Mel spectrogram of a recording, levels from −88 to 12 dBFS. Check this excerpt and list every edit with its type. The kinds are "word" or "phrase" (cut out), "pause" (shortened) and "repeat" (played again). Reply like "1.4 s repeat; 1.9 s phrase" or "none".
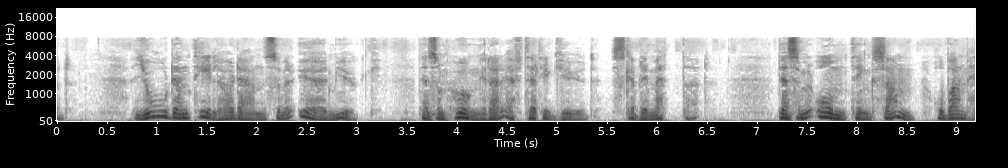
3.6 s pause; 4.8 s phrase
